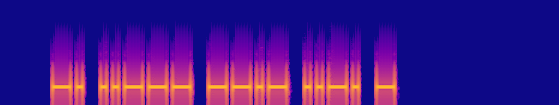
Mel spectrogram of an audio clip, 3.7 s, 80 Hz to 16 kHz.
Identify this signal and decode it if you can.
Morse code, heard as a keyed tone, about 30 wpm, 700 Hz. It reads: N2QFT
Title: USA Call Signs 30wpm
